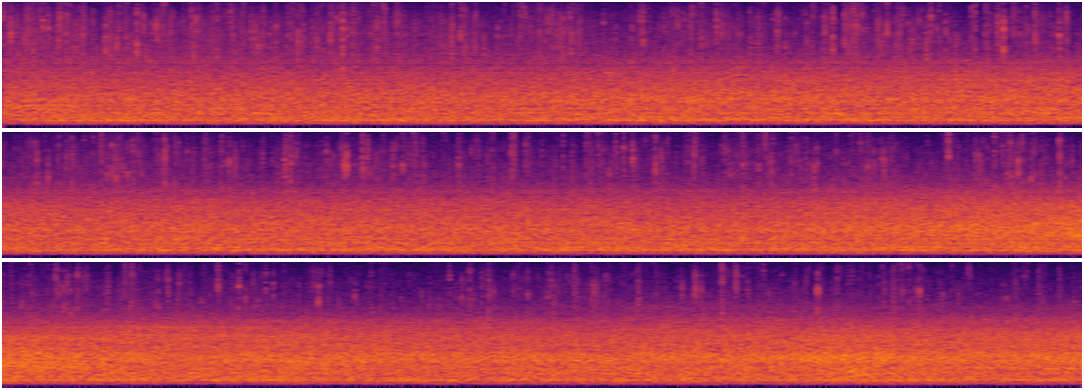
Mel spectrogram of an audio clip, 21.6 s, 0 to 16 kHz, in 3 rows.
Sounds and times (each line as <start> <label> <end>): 0.0 Light hail 21.6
